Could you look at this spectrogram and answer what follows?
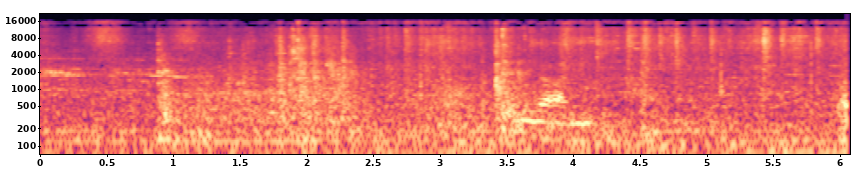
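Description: Breeder pigeons coo softly in an enclosed loft, low murmuring calls amid rustling, with occasional sharper noises and a voice speaking now and then.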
